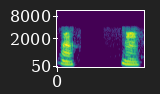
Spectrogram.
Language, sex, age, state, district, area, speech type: Malayalam, female, 60+, Kerala, Thiruvananthapuram, urban, conversation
